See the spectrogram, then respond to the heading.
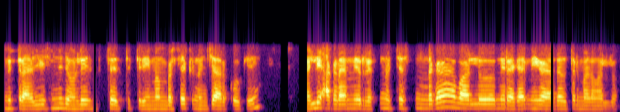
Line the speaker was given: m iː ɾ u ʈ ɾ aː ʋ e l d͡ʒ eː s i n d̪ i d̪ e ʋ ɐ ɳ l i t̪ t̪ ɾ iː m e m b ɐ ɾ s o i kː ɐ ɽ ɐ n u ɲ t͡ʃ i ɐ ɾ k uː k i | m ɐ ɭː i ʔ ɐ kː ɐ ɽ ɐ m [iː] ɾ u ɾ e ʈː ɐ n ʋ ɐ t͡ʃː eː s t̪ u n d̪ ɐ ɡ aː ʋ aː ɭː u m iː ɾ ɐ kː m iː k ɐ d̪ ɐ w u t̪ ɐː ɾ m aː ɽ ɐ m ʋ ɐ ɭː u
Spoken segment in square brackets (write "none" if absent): iː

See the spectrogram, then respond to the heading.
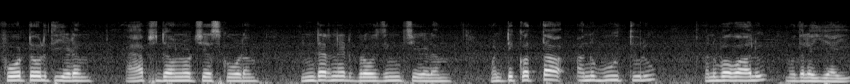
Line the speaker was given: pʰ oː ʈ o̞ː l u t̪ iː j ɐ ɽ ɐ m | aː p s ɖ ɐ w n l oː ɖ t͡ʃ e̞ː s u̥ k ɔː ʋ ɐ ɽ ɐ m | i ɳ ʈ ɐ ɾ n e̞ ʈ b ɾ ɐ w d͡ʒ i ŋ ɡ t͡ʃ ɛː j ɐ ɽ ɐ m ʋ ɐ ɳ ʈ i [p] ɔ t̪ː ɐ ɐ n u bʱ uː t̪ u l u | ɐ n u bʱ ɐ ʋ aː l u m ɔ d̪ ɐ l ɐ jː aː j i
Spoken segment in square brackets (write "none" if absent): k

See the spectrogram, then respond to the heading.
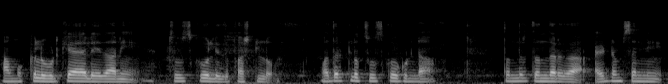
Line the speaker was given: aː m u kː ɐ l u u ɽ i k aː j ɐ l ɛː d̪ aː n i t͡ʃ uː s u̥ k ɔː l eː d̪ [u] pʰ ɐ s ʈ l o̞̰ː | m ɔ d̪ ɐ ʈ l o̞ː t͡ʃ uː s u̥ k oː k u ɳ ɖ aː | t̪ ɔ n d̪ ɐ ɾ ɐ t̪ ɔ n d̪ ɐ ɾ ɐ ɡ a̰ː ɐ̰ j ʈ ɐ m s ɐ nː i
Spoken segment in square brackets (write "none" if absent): u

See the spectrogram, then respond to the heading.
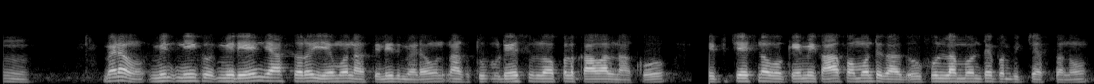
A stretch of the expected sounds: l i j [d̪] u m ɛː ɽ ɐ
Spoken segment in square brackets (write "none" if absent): d̪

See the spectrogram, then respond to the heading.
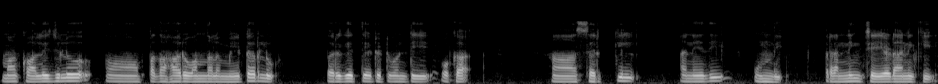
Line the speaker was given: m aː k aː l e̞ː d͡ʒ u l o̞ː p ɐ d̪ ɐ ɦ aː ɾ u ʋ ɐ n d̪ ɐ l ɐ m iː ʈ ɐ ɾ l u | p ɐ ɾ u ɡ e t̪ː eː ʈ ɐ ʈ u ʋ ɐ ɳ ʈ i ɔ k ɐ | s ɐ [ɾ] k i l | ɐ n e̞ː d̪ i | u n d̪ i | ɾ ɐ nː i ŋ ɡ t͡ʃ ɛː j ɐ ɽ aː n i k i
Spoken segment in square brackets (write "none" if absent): ɾ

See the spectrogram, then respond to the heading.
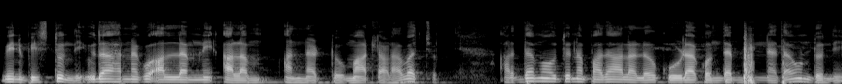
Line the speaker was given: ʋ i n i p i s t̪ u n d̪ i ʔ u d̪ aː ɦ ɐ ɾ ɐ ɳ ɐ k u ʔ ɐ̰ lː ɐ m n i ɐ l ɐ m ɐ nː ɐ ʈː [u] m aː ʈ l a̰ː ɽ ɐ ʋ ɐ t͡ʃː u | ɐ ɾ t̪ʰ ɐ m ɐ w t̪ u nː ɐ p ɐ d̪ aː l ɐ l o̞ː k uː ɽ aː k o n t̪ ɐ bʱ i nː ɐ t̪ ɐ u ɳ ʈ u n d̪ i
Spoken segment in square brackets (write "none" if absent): u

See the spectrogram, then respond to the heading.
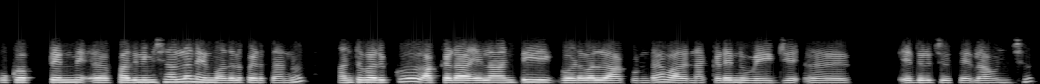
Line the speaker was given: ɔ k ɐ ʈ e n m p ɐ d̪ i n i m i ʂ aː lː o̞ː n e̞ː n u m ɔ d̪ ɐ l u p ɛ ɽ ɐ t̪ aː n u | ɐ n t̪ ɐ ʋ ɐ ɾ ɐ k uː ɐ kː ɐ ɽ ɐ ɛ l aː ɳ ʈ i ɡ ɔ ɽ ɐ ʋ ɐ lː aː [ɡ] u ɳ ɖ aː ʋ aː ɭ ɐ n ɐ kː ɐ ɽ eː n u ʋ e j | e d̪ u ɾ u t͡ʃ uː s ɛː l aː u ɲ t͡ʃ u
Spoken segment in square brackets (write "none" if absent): k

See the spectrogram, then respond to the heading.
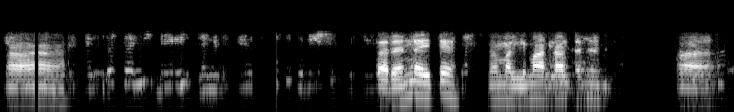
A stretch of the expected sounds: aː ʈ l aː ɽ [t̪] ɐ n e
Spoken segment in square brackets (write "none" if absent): t̪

